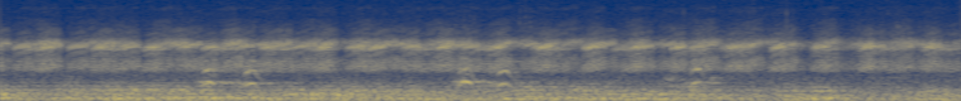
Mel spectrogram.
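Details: Early-summer frog chorus from rice paddies ahead of planting season: many frogs croaking at once in rapid, rattling pulses, forming a steady massed trill with faint brief higher notes scattered through it.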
